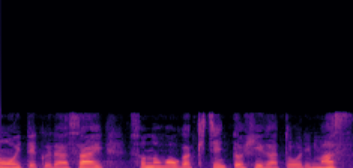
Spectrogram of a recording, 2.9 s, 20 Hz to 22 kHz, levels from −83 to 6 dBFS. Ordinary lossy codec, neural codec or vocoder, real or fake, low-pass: none; none; real; 7.2 kHz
